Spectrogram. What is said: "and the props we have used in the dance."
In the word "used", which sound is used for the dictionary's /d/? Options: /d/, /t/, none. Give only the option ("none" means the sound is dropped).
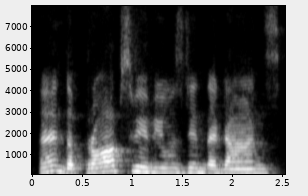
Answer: /d/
